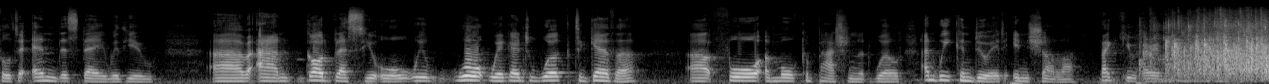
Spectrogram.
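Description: An older woman speaks with animation into a microphone.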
